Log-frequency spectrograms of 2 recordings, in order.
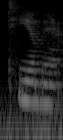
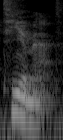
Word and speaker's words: Tiamat: of the chromatic dragons and a tiamat it's pronounced tiamat tiamat oh okay i'm sorry tiamat now your kingdom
